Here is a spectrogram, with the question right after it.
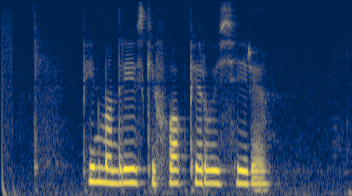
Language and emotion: Russian, neutral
